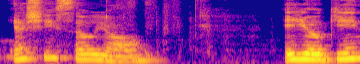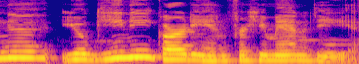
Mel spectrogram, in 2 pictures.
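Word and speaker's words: Yeshe Tsogyal: The supernatural tigress is believed to have been, oh, there's how they say it, Yeshi Soyal, right? Yeshi Soyal, a yogini guardian for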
